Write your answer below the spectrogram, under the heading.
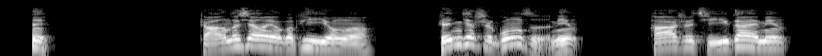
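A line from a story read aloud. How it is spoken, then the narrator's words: Sarcastic. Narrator (Chinese): 这赊粥的也听见了，他讽刺道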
